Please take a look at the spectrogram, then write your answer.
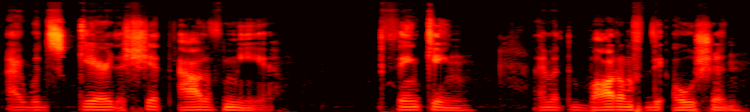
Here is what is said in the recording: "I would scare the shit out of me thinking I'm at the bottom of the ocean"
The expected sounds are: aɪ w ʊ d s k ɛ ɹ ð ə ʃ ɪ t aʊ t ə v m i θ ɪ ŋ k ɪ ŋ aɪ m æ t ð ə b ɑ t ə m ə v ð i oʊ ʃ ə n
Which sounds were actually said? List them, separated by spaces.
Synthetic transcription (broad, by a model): aɪ w ʊ d s k ɛ ɹ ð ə ʃ ɪ t aʊ t ə v m i θ ɪ ŋ k ɪ ŋ aɪ m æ t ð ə b ɑ t ə m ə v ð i oʊ ʃ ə n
